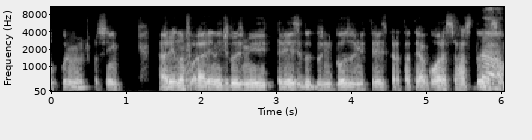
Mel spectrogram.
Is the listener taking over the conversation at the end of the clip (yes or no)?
yes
